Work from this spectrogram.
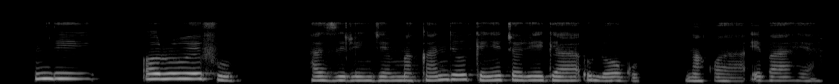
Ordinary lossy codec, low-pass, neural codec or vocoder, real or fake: none; 7.2 kHz; none; real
